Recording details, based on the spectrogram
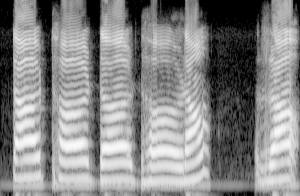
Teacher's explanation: उच्चारण स्थान मूर्धा और मूर्धा से बोले जाने वाले वर्ण है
